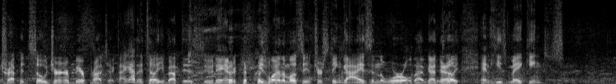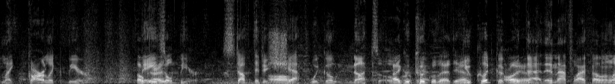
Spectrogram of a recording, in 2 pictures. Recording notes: The Modern Eater Show Live from Grind Kitchen and Watering Hole for a Butterball dinner!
